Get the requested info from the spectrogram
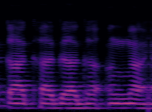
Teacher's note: ये सब कंठ से होते हैं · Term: कंठ ध्वनि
